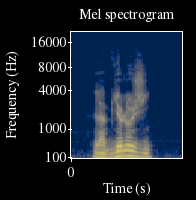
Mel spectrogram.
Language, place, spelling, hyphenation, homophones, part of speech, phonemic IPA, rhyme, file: French, Paris, biologie, bio‧lo‧gie, biologies, noun, /bjɔ.lɔ.ʒi/, -i, Fr-biologie.ogg
- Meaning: biology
